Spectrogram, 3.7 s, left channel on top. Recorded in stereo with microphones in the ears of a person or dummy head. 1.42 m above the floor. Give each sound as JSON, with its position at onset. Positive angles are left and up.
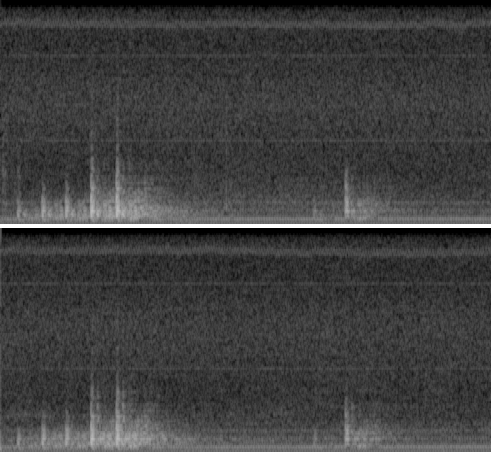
{"t": 0.1, "sound": "knocking", "side_deg": 15, "distance_m": 4.5}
